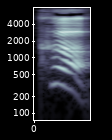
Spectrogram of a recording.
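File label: "kè", Chinese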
